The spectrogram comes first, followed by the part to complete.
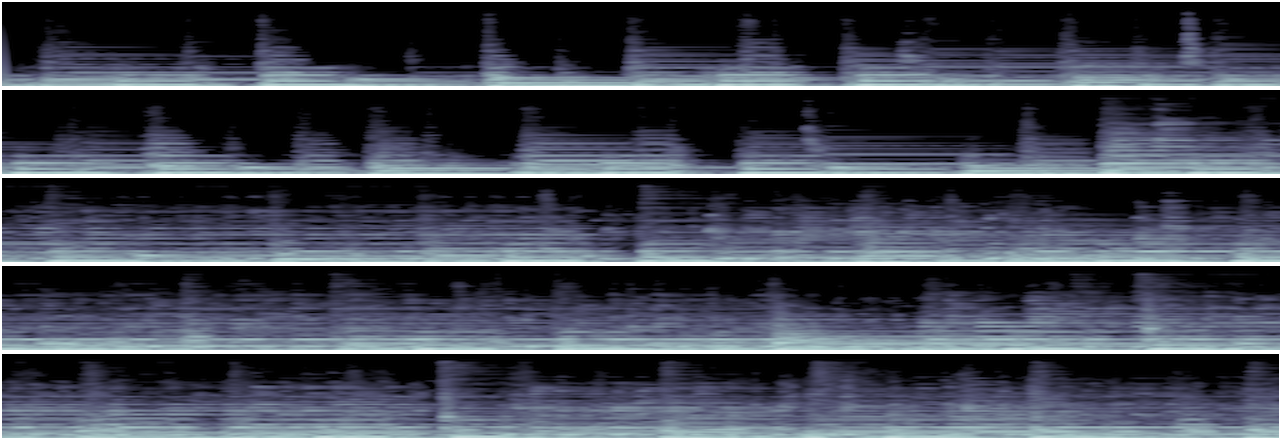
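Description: Gypsy jazz instrumental. An upright bass is played pizzicato with sparse plucked notes. About eight seconds in, the full band comes in with steady acoustic guitar strumming over the bass.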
